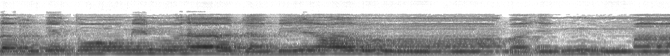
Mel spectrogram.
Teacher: tanwin bertemu dengan huruf fa berarti ikhfa. Ya, tapi kalau kita waqaf jami'a mad iwad.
